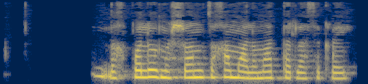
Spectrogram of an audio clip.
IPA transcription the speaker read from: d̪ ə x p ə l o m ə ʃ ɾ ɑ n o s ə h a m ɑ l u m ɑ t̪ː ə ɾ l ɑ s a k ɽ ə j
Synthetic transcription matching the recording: d̪ ə x p ə l o m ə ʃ ɾ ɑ n o t͡s ə x a m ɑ l u m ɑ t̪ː ə ɾ l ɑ s a k ɽ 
